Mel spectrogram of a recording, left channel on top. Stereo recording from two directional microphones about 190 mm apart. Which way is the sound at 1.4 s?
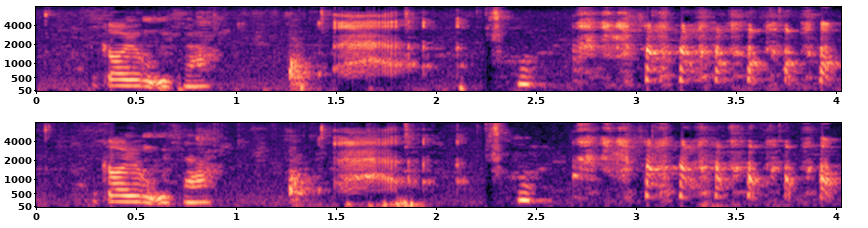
5° right (ahead or behind).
